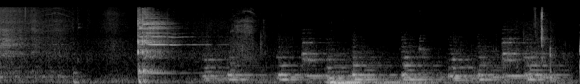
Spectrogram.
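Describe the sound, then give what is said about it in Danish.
A sharp glassy clink of glasses raised in a toast rings out, followed by softer clinks and low rumbling handling sounds, with faint voices in the background. “Skål.”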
